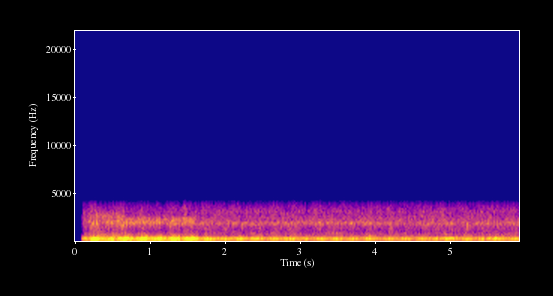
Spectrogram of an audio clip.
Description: My FZ6 is having problems idling and moving around at low engine speed (less than 3000 rpm).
